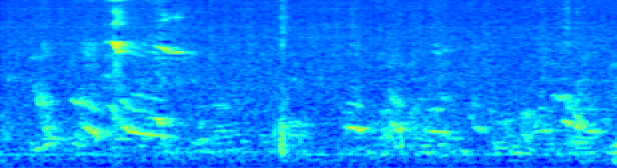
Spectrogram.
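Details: Four-week-old English Springer Spaniel puppies from a litter called Y, several voices overlapping in high, wavering whimpers and short yelps that rise and fall without pause throughout.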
